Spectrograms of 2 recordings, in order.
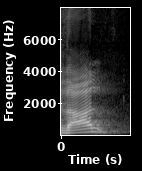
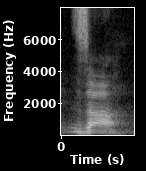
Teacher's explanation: جب آپ دال اور ضا کی ادائیگی کریں گے تو ان دونوں میں سیٹی کی آواز نہیں آئے گی، اور زا میں سیٹی کی آواز آئے گی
